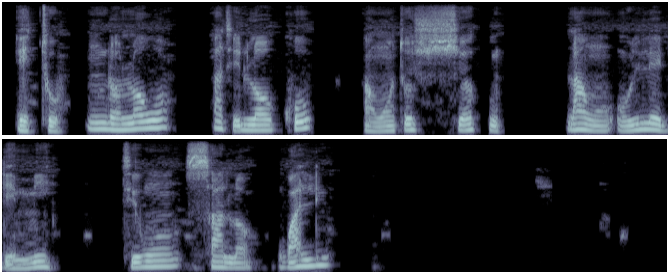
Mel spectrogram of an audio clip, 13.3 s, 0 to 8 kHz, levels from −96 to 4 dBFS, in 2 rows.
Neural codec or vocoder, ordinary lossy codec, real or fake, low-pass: none; none; real; 7.2 kHz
